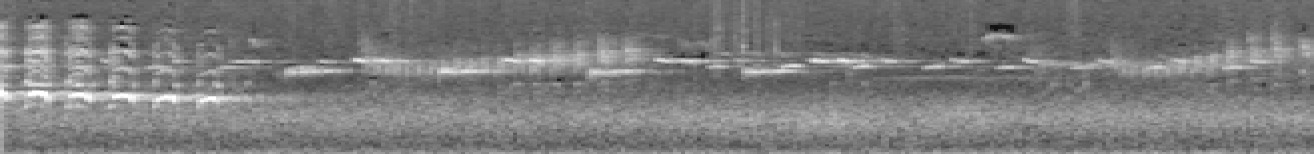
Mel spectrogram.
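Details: Binaural recording at a bird feeder where birds eat and call: a short run of quick descending chirps opens the clip, followed by a string of thin, level whistled notes, all over a steady low rumble.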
